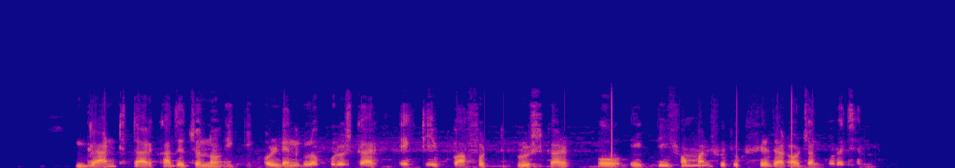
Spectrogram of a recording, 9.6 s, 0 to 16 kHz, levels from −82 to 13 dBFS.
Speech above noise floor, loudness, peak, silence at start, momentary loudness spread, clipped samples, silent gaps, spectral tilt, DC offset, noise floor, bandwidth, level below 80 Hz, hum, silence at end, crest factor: 67 dB; -16 LUFS; 0 dBFS; 0.75 s; 7 LU; under 0.1%; none; -7.5 dB/octave; under 0.1%; -82 dBFS; 7.6 kHz; -54 dBFS; none; 0.95 s; 16 dB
